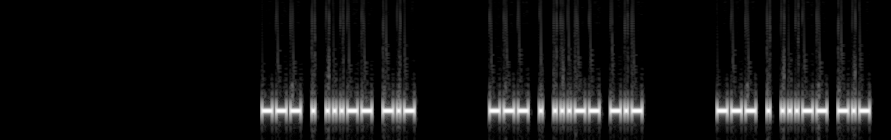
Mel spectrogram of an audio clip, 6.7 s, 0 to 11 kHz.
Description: Morse code, heard as a keyed tone, about 47 wpm, 700 Hz. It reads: OE3K OE3K OE3K
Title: DXCC-100 Call Signs - 4 Characters - Repeated 3x - 45wpm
